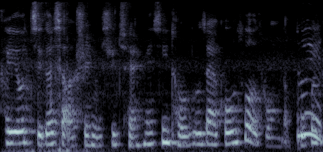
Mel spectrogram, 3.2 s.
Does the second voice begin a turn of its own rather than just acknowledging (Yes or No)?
Yes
